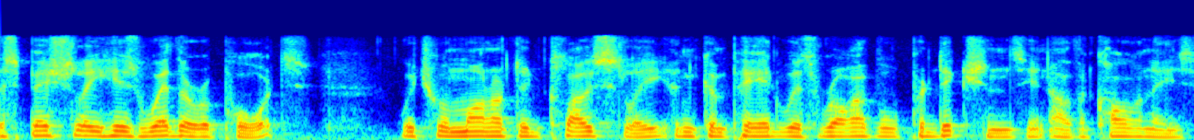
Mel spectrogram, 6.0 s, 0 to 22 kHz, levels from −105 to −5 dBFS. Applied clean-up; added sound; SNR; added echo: none; none; none; none.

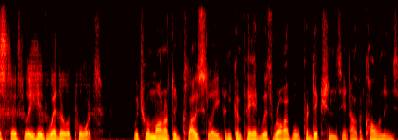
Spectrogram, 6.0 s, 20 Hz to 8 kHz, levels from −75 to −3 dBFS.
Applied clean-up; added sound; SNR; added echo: neural diffusion model UNIVERSE++.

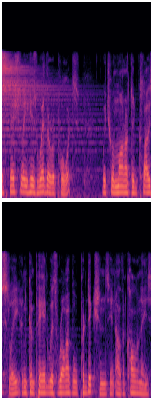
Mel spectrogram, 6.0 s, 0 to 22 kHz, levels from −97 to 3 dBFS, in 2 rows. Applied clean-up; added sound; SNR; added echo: none; Gong; 16 dB; none.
